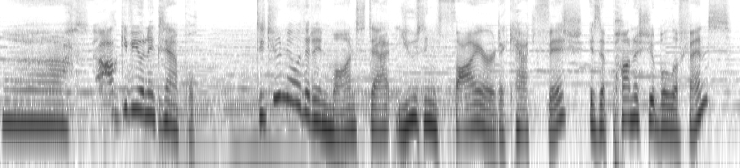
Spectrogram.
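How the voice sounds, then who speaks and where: A woman's voice: on the low side, very animated, normal speed, music in the background. A woman playing an earnest, naive young dragon child in a fantasy game, speaking in a thoughtful, wondering way.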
